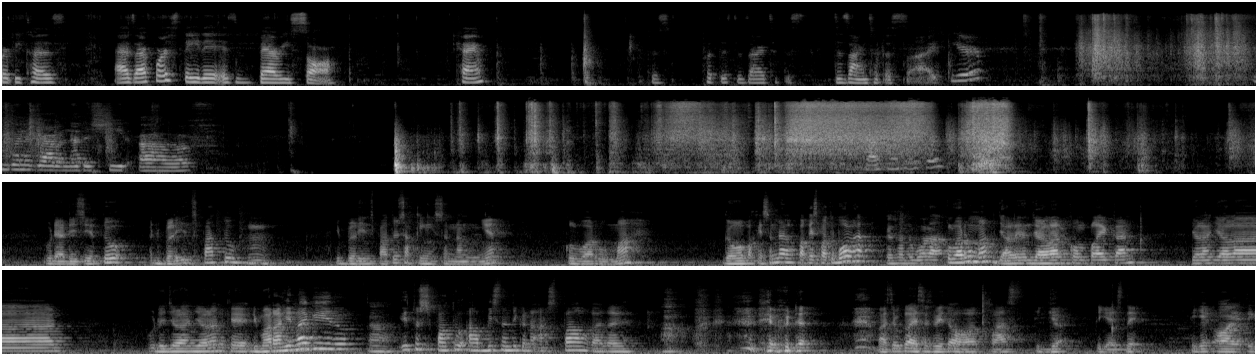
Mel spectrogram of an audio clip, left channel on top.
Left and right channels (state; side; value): different; both; correlation 0.00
